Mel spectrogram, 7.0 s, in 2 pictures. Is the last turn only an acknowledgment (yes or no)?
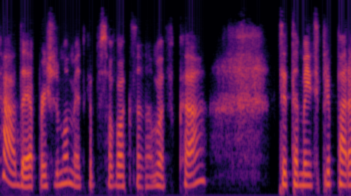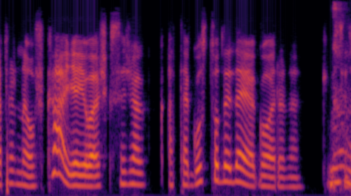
no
